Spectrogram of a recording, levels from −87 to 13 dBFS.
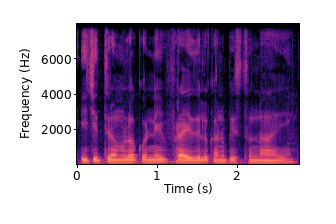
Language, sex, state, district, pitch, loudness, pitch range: Telugu, male, Telangana, Mahabubabad, 130 Hz, -16 LUFS, 125-135 Hz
